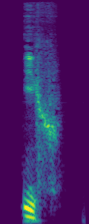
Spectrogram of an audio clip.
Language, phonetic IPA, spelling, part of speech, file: Polish, [ix], ich, pronoun, Pl-ich.ogg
